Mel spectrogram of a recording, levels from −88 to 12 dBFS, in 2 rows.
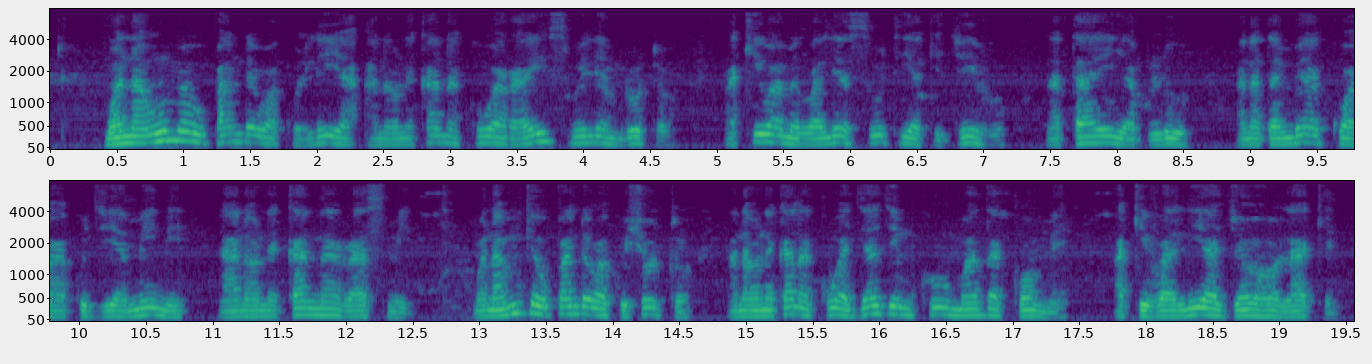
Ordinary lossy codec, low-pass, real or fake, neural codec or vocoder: MP3, 48 kbps; 7.2 kHz; real; none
